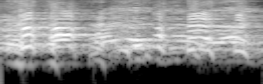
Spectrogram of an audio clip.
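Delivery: high, breaking laugh. Real, not acted. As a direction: laugh out the words in disbelief. Laughing at friend going to church.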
